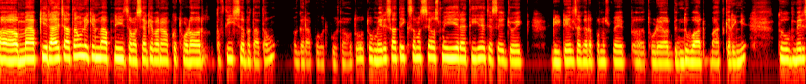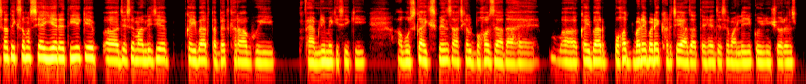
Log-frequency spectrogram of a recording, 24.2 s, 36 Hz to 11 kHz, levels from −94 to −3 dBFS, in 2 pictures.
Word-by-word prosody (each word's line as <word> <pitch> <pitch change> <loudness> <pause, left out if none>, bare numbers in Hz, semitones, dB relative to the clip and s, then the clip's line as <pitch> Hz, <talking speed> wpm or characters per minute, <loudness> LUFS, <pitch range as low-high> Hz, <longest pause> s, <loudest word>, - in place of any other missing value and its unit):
अ, 185 -2 +8
मैं 195 +3 +6
आपकी 200 +3 +5
राय 205 0 +9
चाहता 220 +2 +4
हूँ 250 - +5
लेकिन 230 -2 +3
मैं 215 - +6
अपनी 205 0 +3
समस्या 185 -1 +1
के 200 - -2
बारे 185 0 0
में 185 - 0
आपको 180 +3 -7
थोड़ा 175 -1 +1
और 170 +1 +1 0.2
तफ़्तीश 200 +2 -2
से 190 - -1
बताता 170 -1 -8
हूँ, 215 +6 -7 0.3
अगर 160 -1 -11
आपको 150 +1 -16
कुछ 150 0 -18
पूछना 150 +1 -16
हो 155 - -16
तो, 200 +4 -7
तो 200 0 -5
मेरे 185 +2 0
साथ 215 +1 0
एक 220 0 -2
समस्या 220 0 +1
उसमें 215 +1 0
ये 210 0 +5
रहती 200 0 -1
है, 215 0 +2
जैसे 190 -2 -2
जो 170 0 -5
एक 170 -1 -6 0.3
डिटेल्स 175 +1 -2
अगर 170 0 -2
अपन 170 +1 -7
उसमें 165 -1 -5
अ, 160 -1 -13
थोड़े 155 -1 -4
और 155 0 -3
बिंदुवार 160 0 -1
बात 160 0 -10
करेंगे, 160 +7 -5 0.5
तो 195 -2 +1
मेरे 195 +2 +1
साथ 220 +2 +1
एक 220 - 0
समस्या 220 0 +4
ये 210 0 +6
रहती 210 +1 +2
है 220 - +2
कि 220 - +5
अ, 195 -3 0
जैसे 185 +3 -2
मान 185 -2 -1
लीजिए 190 +2 -1 0.3
कई 180 -3 0
बार 180 -1 +1
तबीयत 175 +1 -3
खराब 165 -2 -3
हुई 155 -1 -6 0.5
फैमिली 160 0 -1
में 165 - +1
किसी 160 0 -7
की, 160 0 -9 0.5
अब 165 -1 -4
उसका 170 +3 +2
एक्सपेन्स 185 +2 0
आजकल 170 0 -3
बहुत 175 +2 -1
ज़्यादा 155 -2 -1
है 155 0 -7
अ, 165 0 -7
कई 180 -1 0
बार 175 0 +2 0.2
बहुत 170 -1 0
बड़े-बड़े 185 +2 +3
खर्चे 170 +1 0
आ 160 - +2
जाते 160 0 -4
हैं, 165 0 -4
जैसे 160 +1 -6
मान 155 -1 -4
लीजिए 160 +1 -3
कोई 160 -1 -3
इन्श्योरेंस 160 0 -3
175 Hz, 225 wpm, -23 LUFS, 160-200 Hz, 0.5 s, राय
